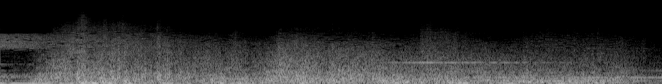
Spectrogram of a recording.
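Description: Thunder rumbles across the sky as a loud, continuous deep roar with a rough, crackling texture that holds steady throughout, with no voices.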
